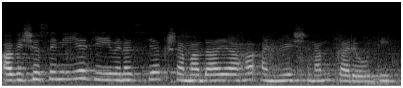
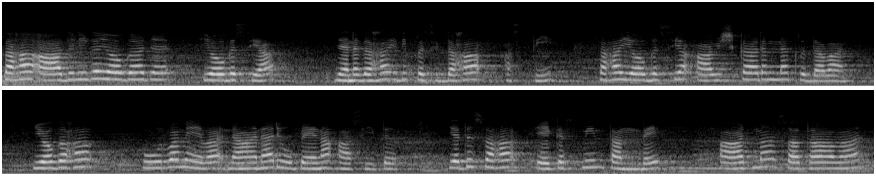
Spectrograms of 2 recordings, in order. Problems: constant background noise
